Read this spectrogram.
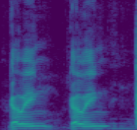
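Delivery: loud, high auctioneer's chant; auctioneer's call. A narrator's reading. Auctioneer closing the sale to Paddington, calling out. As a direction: sing it out before the hammer falls. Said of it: "called the auctioneer".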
